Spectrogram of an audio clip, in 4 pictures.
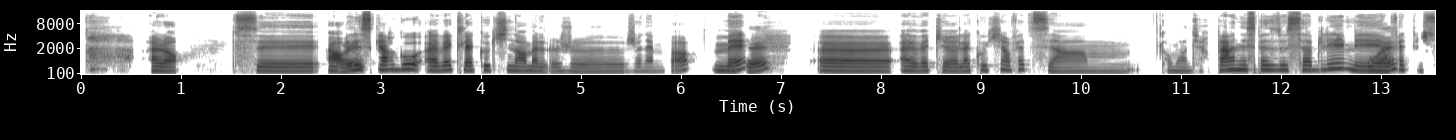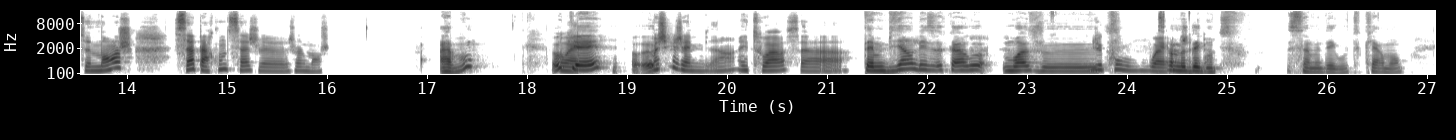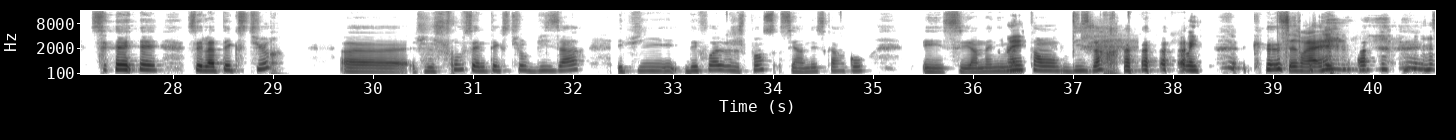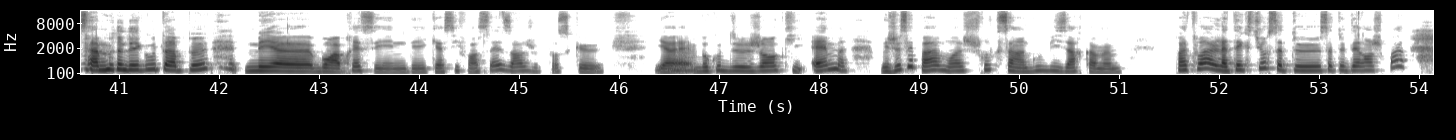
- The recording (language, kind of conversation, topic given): French, unstructured, Qu’est-ce qui te dégoûte le plus dans un plat ?
- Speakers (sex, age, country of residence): female, 20-24, France; female, 35-39, Spain
- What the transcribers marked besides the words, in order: tapping; laughing while speaking: "C'est"; other background noise; laugh; laughing while speaking: "que je sais pas, ça me dégoûte un peu"; chuckle; in English: "delicacy"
